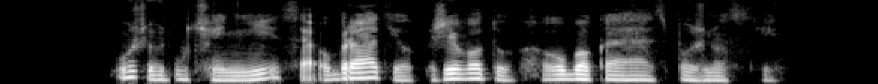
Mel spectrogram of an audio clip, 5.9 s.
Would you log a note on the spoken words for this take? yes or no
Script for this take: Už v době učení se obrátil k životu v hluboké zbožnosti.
yes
